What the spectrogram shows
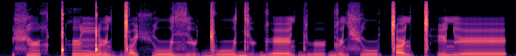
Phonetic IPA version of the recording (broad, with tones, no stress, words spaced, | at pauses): ɕʉː˦xǃʰɨ˦ ŋ͡ǃɨ˨lʲɡ͡ǀɐ˨ çuː˦zʲʉ˨ɡ͡ǀuː˦ dʲʉ˨ɡʱeː˦˨lʲ dʱʉː˨ɡɨ˨lʲ ɕuː˨ǀɐ˦lʲ ǀʰi˦lʲ eː˦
